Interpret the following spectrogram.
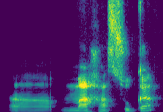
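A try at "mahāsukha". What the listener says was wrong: Perfect. Exactly. Don't forget that. Don't forget Mahasuka.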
